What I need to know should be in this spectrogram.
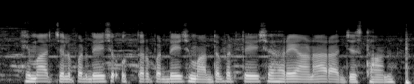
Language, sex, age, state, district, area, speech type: Punjabi, male, 18-30, Punjab, Shaheed Bhagat Singh Nagar, rural, spontaneous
